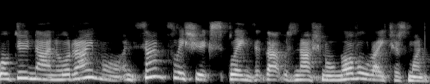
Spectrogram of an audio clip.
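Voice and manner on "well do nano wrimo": ordinary talk, nothing marked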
